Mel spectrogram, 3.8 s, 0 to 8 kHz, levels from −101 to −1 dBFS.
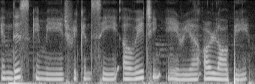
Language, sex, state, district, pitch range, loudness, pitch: English, female, Assam, Sonitpur, 185-215 Hz, -24 LUFS, 200 Hz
